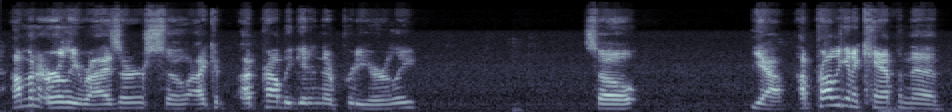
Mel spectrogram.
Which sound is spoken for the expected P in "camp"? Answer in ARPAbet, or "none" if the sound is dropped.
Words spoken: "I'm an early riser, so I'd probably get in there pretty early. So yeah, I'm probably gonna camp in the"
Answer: P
